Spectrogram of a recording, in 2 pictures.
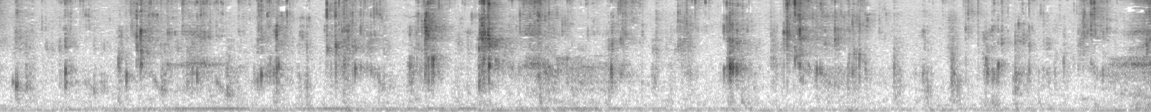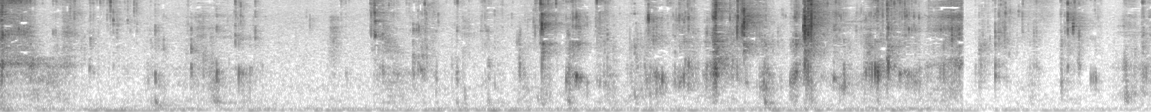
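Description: A person chewing and biting food: a run of short, irregular mouth clicks and crunches, several a second.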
